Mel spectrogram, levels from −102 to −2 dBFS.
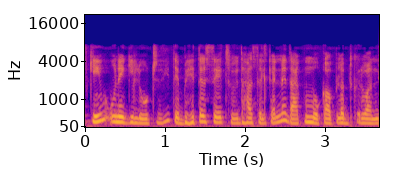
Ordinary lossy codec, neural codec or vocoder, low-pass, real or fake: Opus, 64 kbps; autoencoder, 48 kHz, 128 numbers a frame, DAC-VAE, trained on Japanese speech; 7.2 kHz; fake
